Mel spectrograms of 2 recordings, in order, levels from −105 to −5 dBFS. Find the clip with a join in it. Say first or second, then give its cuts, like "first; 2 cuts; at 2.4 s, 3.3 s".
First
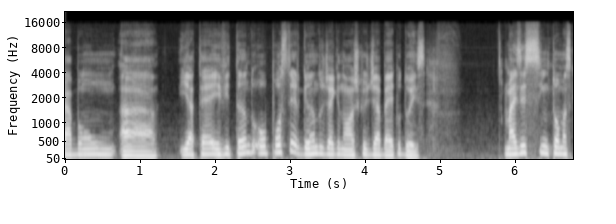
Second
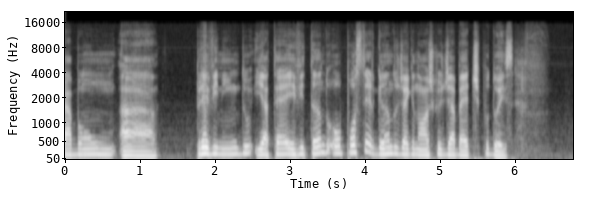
first; 2 cuts; at 1.5 s, 4.4 s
